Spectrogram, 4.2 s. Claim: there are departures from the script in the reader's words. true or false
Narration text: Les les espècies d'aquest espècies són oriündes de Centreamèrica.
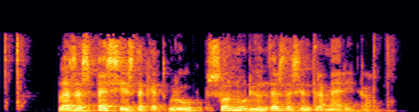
true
